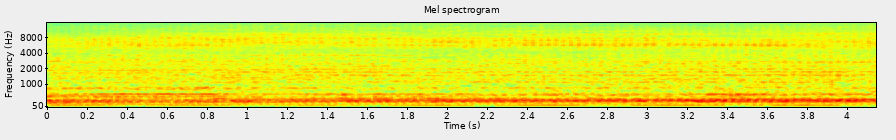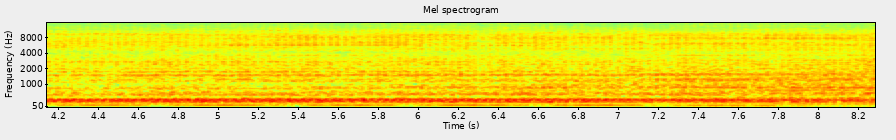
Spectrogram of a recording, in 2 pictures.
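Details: Kubota riding lawnmower engine, revived after sitting years since it made a horrible noise and shut off while mowing, idles with a rough, uneven tick about three to four a second; owner suspects a slightly bent valve, calls it a horrible lifter tick.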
